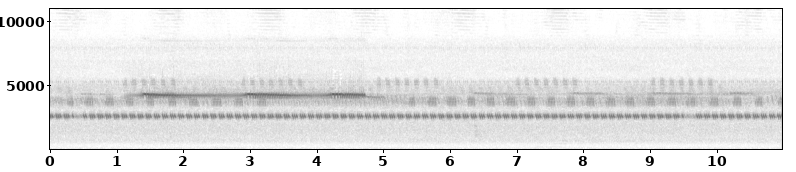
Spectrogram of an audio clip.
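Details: A bell cricket rings in continuous high trills that grow louder in bursts early on, then ease, while a lower insect pulses rapidly and evenly underneath.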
